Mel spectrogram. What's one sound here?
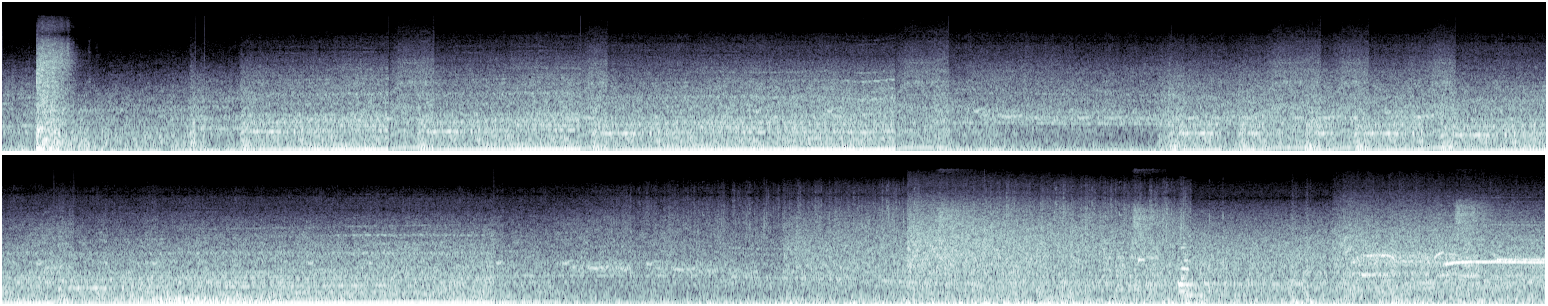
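A heavy truck engine rumbles steadily as it drives.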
